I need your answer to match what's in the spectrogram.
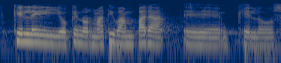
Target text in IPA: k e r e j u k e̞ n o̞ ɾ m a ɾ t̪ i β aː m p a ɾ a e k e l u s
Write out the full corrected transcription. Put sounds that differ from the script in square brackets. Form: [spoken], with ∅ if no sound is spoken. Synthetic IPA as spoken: k e [l] e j [o] k e̞ n o̞ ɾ m a [∅] t̪ i β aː m p a ɾ a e k e l [o] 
